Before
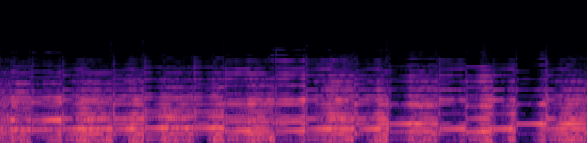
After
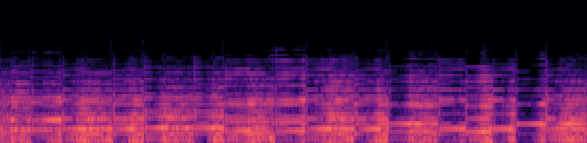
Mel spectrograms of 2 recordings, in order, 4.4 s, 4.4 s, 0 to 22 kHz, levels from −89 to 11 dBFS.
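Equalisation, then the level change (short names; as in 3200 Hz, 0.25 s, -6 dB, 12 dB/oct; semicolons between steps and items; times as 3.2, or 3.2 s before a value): low shelf 200 Hz +7 dB; +3.0 dB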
